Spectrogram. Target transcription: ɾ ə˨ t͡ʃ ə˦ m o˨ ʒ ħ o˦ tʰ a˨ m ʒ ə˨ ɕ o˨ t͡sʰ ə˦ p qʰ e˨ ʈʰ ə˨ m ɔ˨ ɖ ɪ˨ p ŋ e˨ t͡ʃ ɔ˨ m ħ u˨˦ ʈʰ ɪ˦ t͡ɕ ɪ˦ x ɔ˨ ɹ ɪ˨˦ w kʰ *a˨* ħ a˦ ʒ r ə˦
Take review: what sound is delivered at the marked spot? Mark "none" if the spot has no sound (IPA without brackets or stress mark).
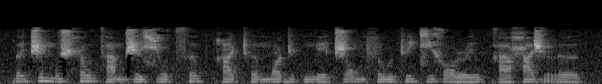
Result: a˨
